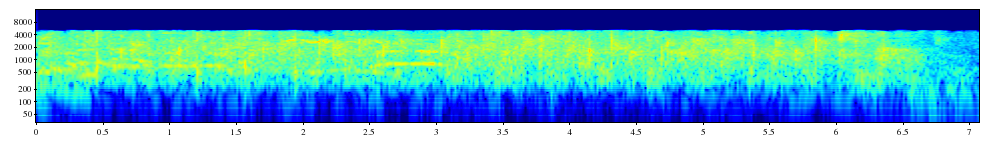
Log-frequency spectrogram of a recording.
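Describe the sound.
Warm applause from an audience at a recovery meeting welcoming the featured speaker, a dense, steady patter of clapping that keeps up for several seconds before tapering off.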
